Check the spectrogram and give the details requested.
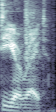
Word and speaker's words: diorite: Magic Toast says, it's actually pronounced diorite.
